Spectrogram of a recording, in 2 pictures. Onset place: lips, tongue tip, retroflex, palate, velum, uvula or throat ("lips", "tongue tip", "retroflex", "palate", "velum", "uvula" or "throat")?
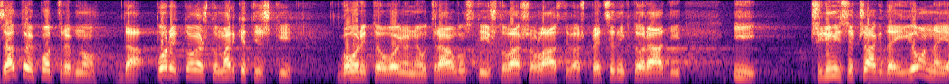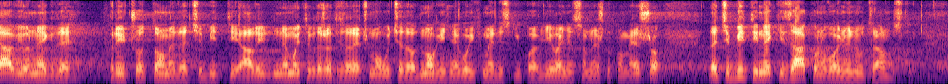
tongue tip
